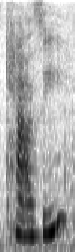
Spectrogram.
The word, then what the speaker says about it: Kazzy: If you're new, my name is Kazzy. Rhymes with snazzy but starts with a K.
